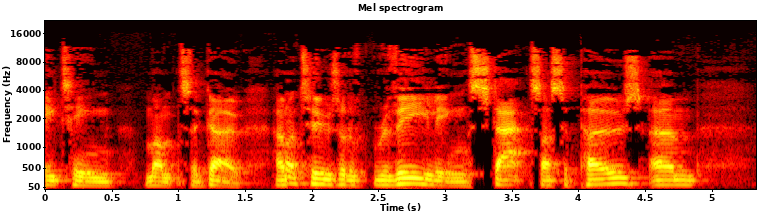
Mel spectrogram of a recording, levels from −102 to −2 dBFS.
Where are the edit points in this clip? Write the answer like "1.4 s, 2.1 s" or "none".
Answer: 1.8 s, 2.4 s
